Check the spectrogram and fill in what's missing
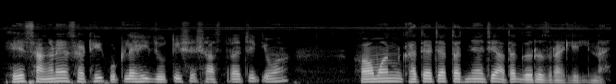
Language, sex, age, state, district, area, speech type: Marathi, male, 45-60, Maharashtra, Nanded, urban, spontaneous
